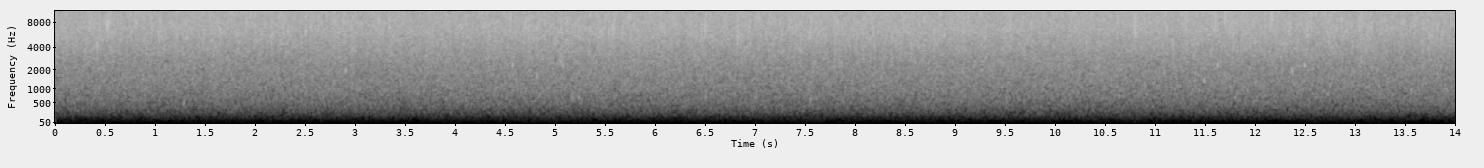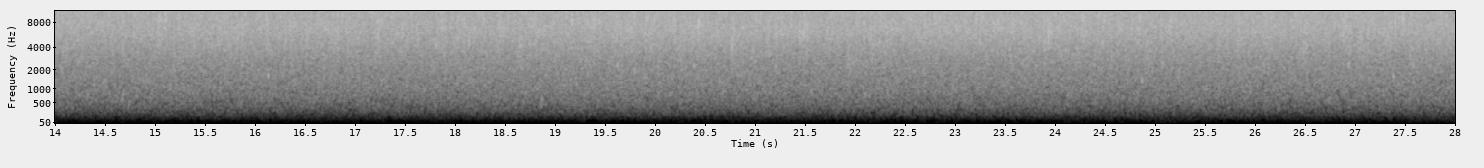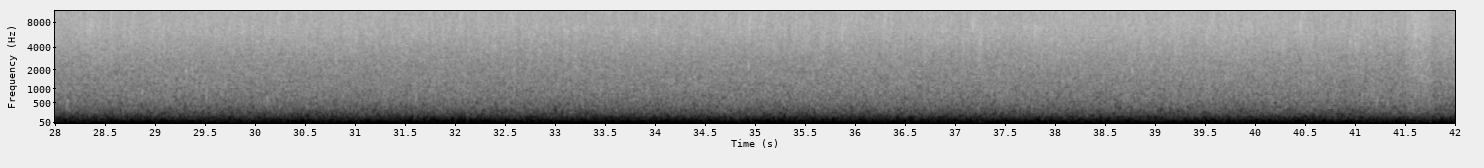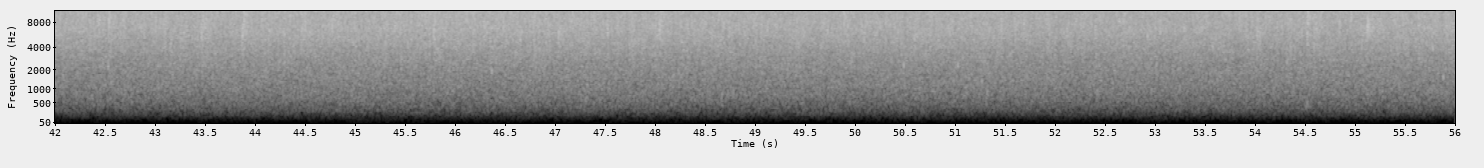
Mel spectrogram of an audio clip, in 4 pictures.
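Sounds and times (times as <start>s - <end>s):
rain hitting pavement: 37.8s - 43.0s.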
